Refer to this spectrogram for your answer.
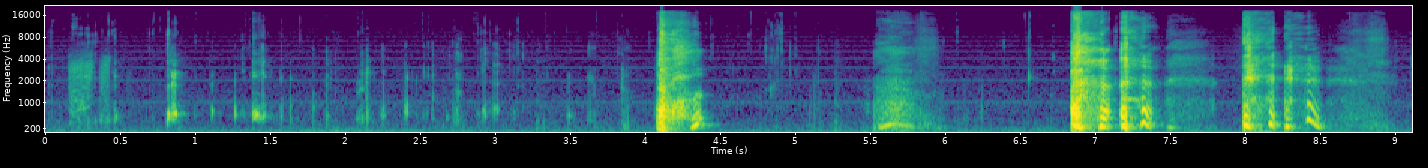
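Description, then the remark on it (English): Several harsh coughs break out, one at about four seconds and then a louder cluster of two or three near the end, with faint rustling and small mouth noises in between. “No, sorry, it's just a cough.”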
